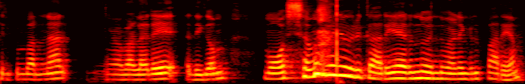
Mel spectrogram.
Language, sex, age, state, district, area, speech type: Malayalam, female, 18-30, Kerala, Kannur, rural, spontaneous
